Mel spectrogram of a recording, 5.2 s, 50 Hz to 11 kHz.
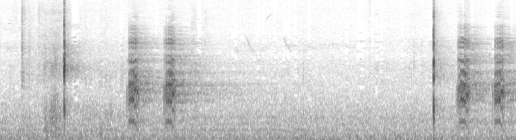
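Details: Two common ravens near a black stork nest, seen as a threat to the nesting storks, early afternoon on 5 May 2022: harsh, hoarse calls in two bursts of about three each, with steady low background rumble.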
